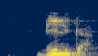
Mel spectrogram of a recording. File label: "bilga", moore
